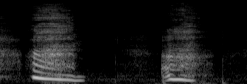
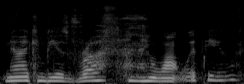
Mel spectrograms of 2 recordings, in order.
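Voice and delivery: normal talking voice

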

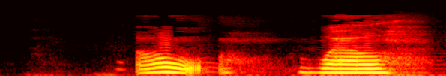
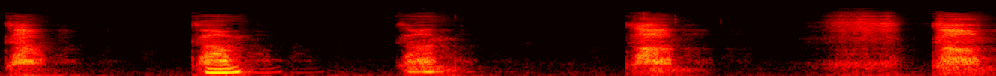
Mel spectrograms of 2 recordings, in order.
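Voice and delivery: very soft, breath-light single words; hushed teasing; 3 semitones higher, 15 dB quieter than usual. Acted. Caller teasing the listener on the phone, hushed. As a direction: barely voice each word, leaving long gaps.

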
